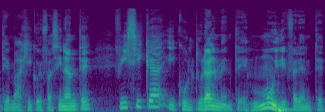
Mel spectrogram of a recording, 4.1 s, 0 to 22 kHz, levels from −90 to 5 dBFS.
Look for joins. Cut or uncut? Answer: cut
